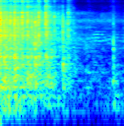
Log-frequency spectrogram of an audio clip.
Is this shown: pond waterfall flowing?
no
